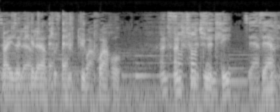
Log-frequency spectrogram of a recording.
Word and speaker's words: Poirot: That is how you pronounce his name, Poirot. It is French.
